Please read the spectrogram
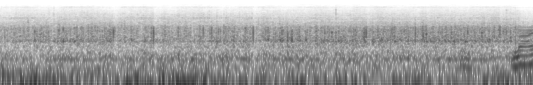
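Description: Wind buffeting the microphone while bike tyres roll over a gravel trail on a descent, with a steady low rumble and many small ticks.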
